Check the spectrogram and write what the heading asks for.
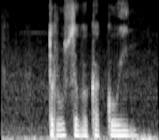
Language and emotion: Russian, neutral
